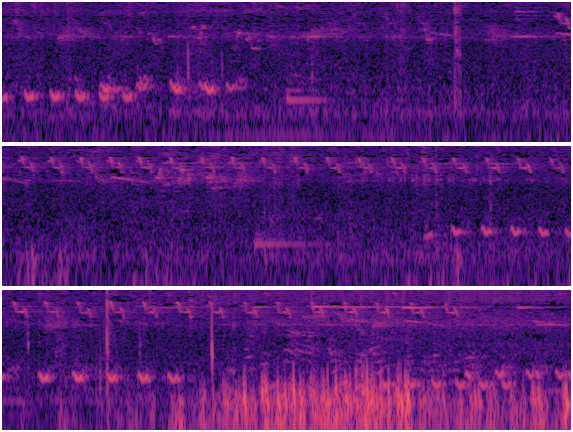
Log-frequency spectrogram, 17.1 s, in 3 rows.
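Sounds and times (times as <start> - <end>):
lower repeated bird call: 0.0 - 3.5, 7.4 - 17.0.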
